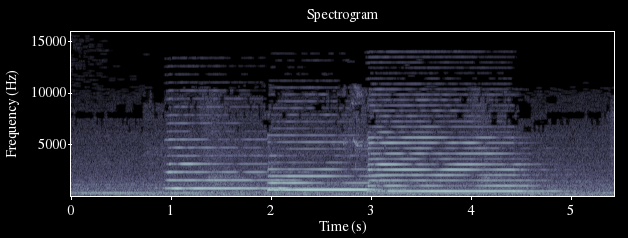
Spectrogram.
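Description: A subway train's door chime plays three falling tones.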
